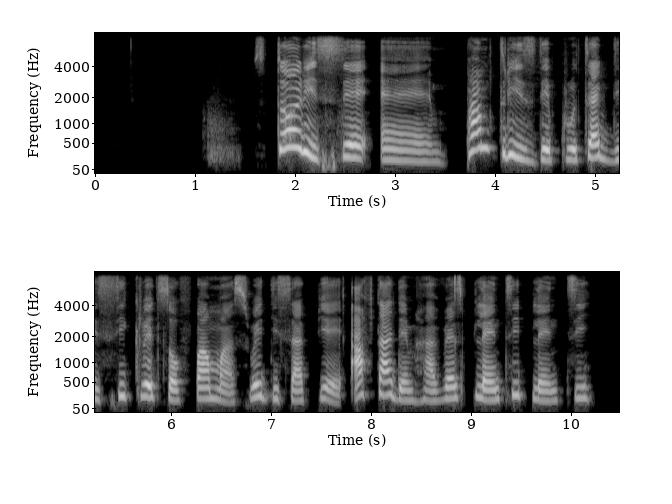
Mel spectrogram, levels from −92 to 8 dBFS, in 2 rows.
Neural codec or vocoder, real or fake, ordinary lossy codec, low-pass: none; real; none; 7.2 kHz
